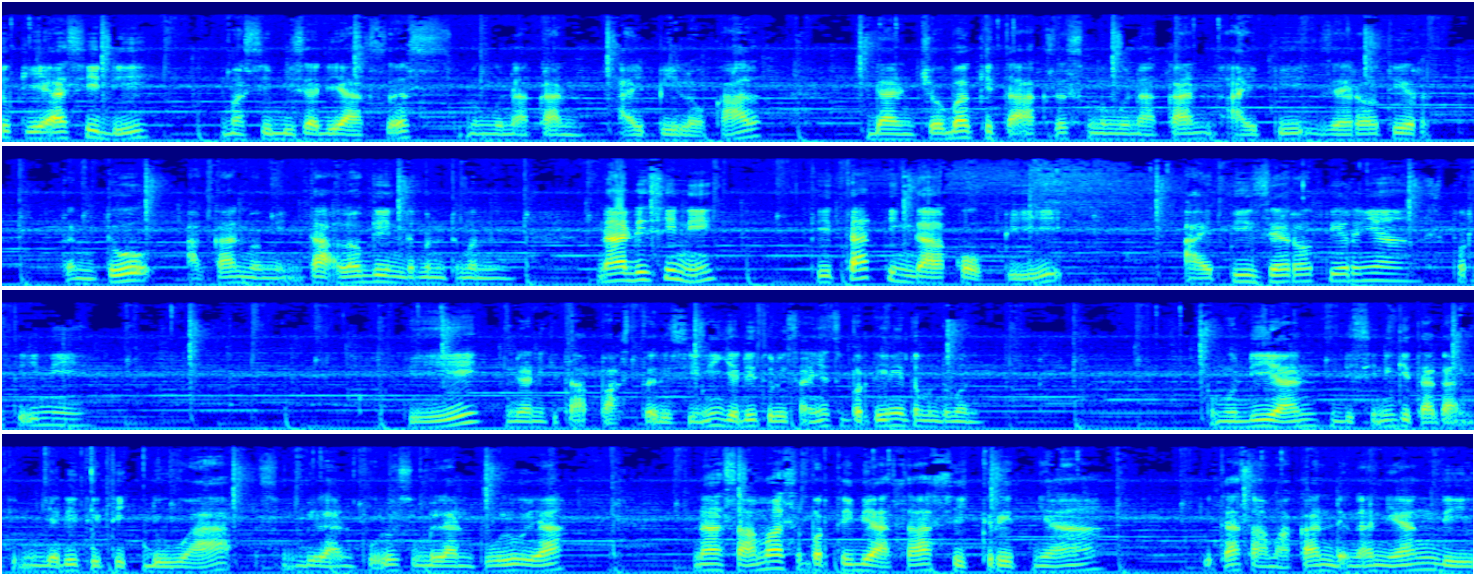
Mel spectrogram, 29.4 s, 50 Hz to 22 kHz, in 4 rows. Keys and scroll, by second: 17.0 ctrl+c, 18.1 ctrl+v.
